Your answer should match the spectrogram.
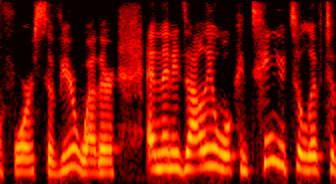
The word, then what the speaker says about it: Idalia: and the potential for severe weather and then Italia will continue to live to the Northeast and impact the South Philadelphia okay that's how they say it yeah I had to look that up idalia yeah there's another one I'll get to it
